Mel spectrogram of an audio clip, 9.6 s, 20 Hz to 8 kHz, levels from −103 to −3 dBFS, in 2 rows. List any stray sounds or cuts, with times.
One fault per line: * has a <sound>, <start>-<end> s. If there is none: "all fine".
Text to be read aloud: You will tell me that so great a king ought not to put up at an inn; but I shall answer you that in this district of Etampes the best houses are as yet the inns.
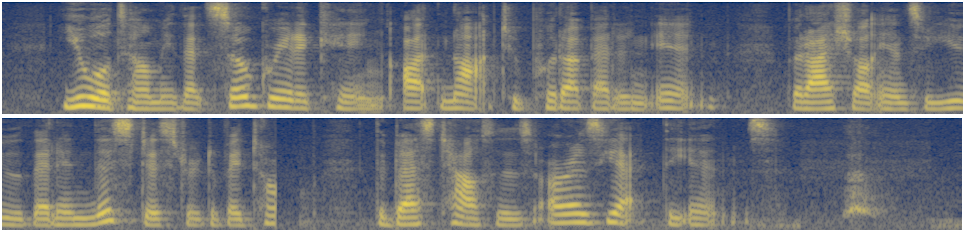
* has a dropout, 6.2-6.3 s
* has a bark, 9.0-9.3 s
